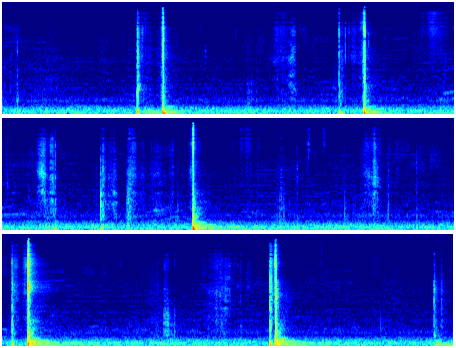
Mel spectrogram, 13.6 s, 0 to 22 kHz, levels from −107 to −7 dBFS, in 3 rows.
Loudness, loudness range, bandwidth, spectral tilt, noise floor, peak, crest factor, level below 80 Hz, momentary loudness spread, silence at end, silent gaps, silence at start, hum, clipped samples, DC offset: -42 LUFS; 10 LU; 15.5 kHz; -3 dB/octave; -68 dBFS; -10 dBFS; 40 dB; -52 dBFS; 28 LU; 0 s; none; 1.35 s; none; under 0.1%; under 0.1%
